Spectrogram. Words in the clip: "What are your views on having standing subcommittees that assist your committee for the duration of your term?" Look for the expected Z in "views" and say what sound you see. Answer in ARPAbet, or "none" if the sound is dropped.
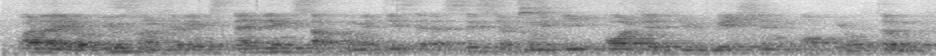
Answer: S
